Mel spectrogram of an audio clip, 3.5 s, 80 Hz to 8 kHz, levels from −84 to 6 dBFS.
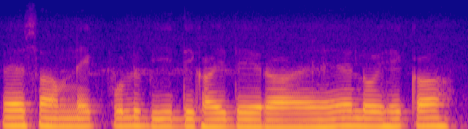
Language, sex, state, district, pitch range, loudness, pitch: Hindi, male, Uttar Pradesh, Shamli, 125-135 Hz, -15 LUFS, 130 Hz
